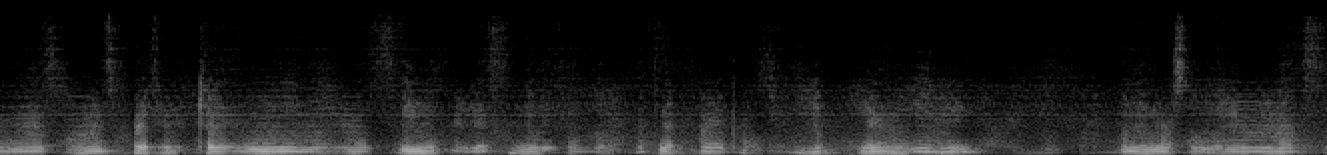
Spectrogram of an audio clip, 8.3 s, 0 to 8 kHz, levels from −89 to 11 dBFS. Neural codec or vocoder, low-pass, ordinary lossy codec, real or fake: codec, 44.1 kHz, 0.9 kbps, DAC; 7.2 kHz; none; fake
